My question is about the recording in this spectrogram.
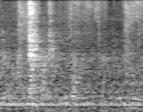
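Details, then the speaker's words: Dryer after replacing worn support rollers and belt to cure scratching: smooth steady drum rumble with even low hum, no scraping or rubbing; tumbling sounds healthy and quiet. "set the timer press it and sounds good spinning good it's smooth there's no scraping"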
